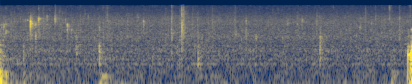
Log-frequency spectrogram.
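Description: Onion bhajis deep-frying in a pan of hot oil: a steady sizzle with a few small sharp pops scattered through it.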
